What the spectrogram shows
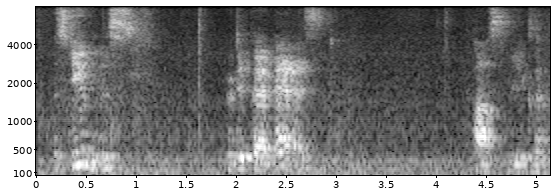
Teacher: Who did their best, rising intonation, passed the exam. Falling intonation.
